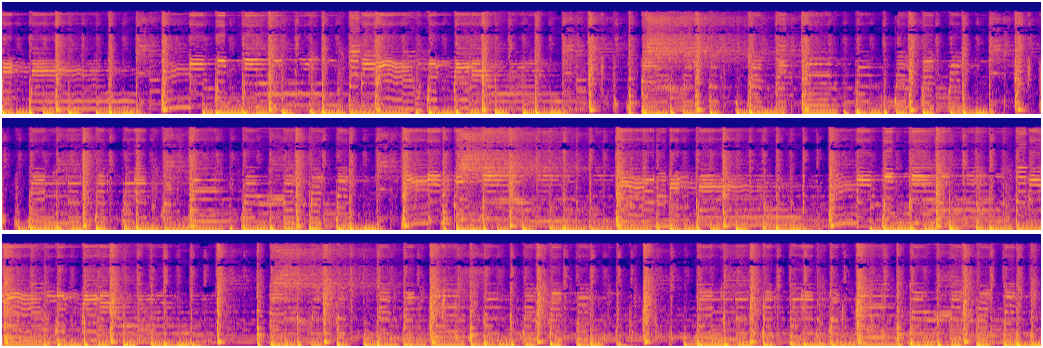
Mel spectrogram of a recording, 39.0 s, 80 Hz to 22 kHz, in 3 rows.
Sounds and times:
Music: 0.0 - 38.9.

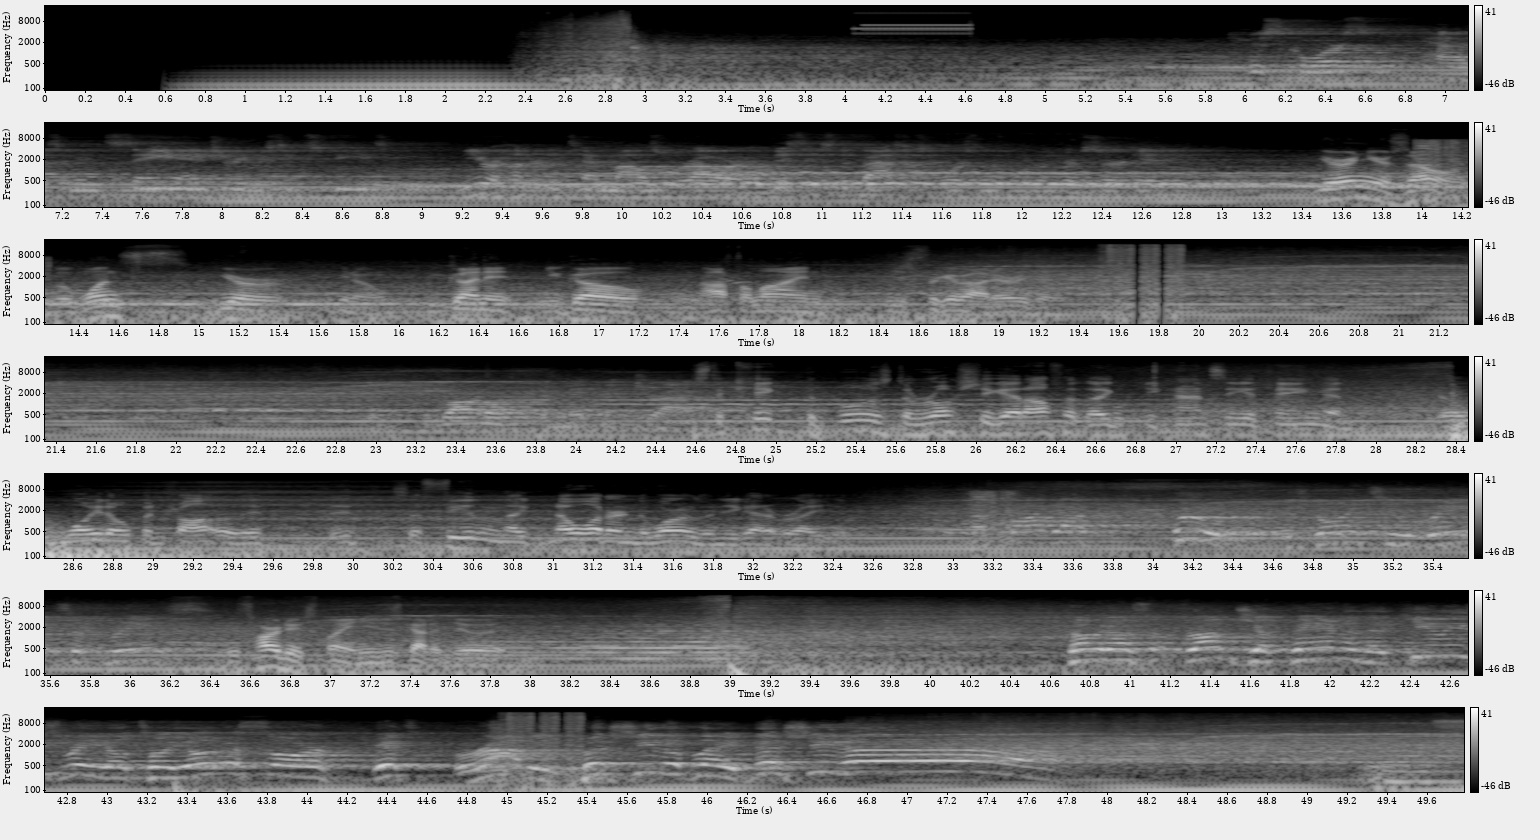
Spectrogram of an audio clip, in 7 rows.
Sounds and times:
Music: 4.6 - 49.7
Speech: 6.0 - 12.8, 13.5 - 19.3, 23.3 - 32.4, 33.1 - 37.9, 40.7 - 47.6.

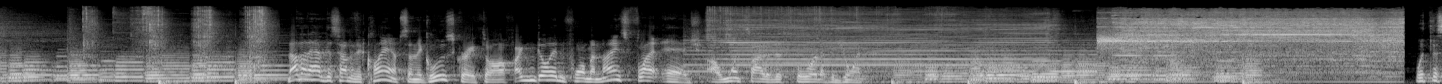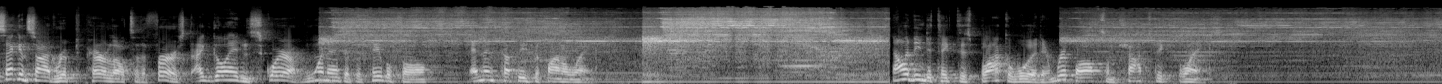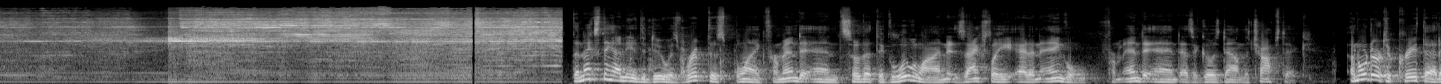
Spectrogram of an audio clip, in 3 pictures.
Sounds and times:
Speech: 2.9 - 8.7, 14.2 - 20.4, 23.4 - 26.6, 34.6 - 43.2.

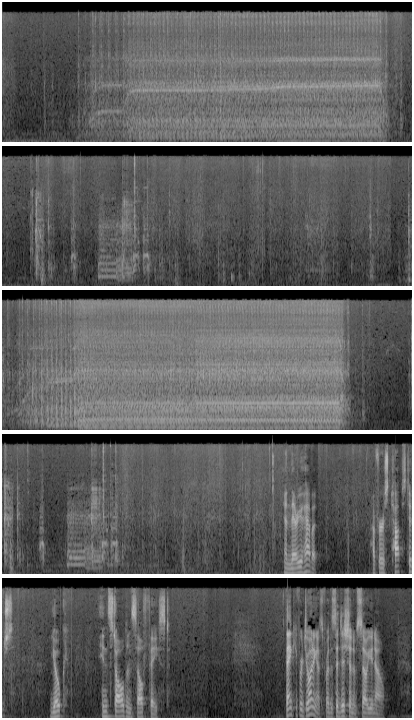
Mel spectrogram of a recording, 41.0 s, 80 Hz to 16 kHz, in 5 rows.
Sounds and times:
Sewing machine: 1.5 - 7.8, 16.3 - 23.4.

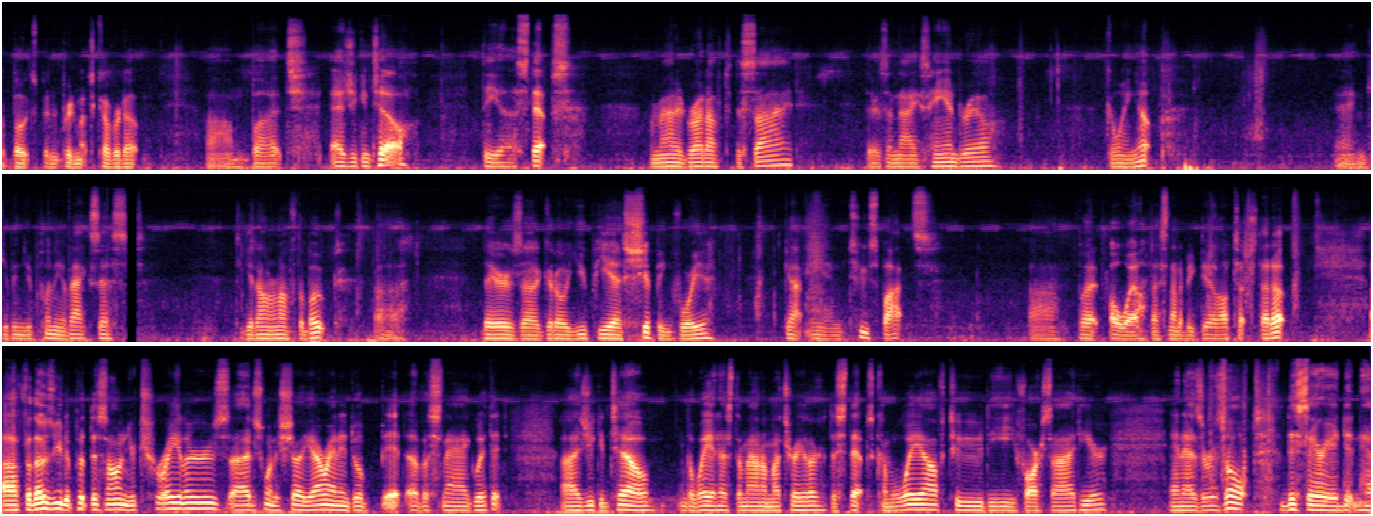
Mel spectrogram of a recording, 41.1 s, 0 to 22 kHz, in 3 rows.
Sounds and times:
Speech: 0.0 - 1.4, 2.0 - 4.1, 4.8 - 5.8, 6.5 - 8.0, 8.6 - 10.0, 11.1 - 11.7, 13.4 - 15.0, 16.0 - 17.8, 18.5 - 20.8, 21.6 - 23.1, 24.0 - 26.6, 27.4 - 32.4, 33.0 - 41.0.

